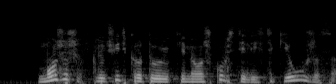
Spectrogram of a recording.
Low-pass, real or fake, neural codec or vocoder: 7.2 kHz; real; none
